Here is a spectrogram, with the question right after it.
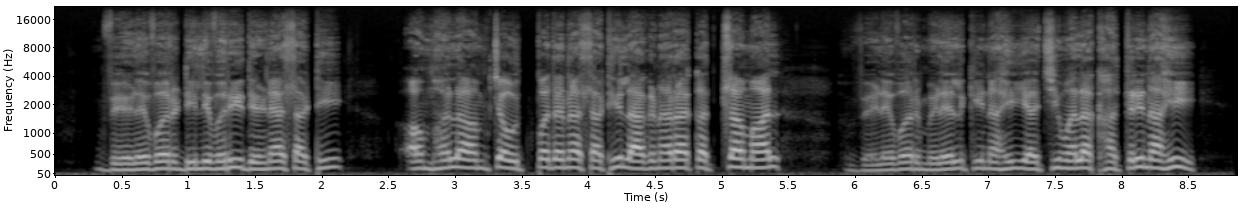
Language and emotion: Marathi, fearful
